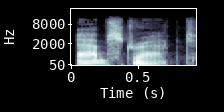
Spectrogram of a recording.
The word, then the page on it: abstract: American English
